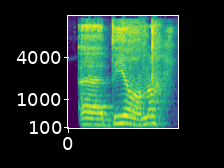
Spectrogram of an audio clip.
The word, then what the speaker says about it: Diana: Rin also asked, how do you pronounce Diana? Diana, would I say in Swedish.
